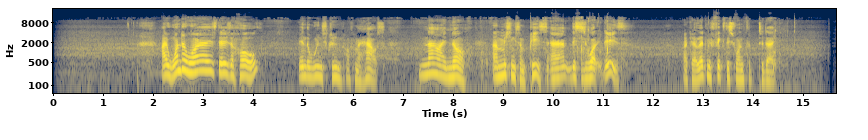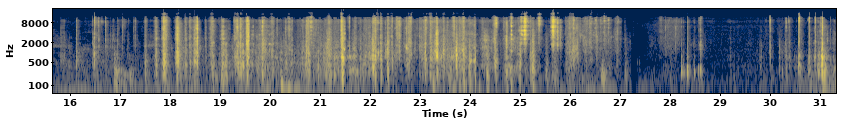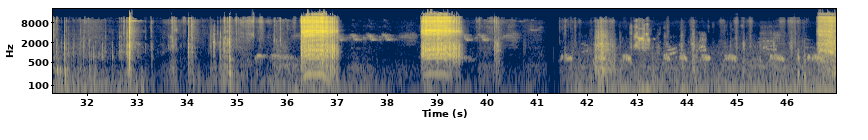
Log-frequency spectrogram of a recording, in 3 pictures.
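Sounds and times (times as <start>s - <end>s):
power tool bursts: 36.3s - 37.1s, 38.7s - 39.5s, 46.6s - 46.9s.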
